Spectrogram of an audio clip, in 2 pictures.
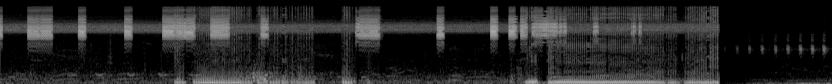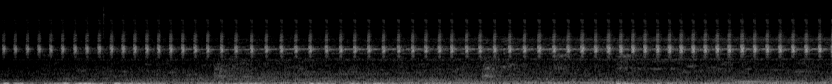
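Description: Cicadas sing a steady, high, rapidly pulsing trill after a burst of loud, clattering noise.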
